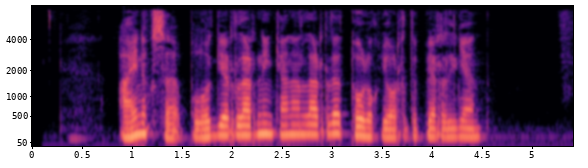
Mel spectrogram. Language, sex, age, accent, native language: Uzbek, male, 25-34, Farg'ona, Uzbek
